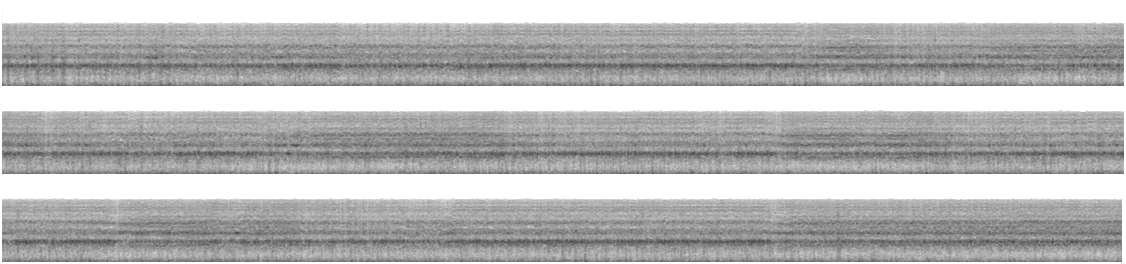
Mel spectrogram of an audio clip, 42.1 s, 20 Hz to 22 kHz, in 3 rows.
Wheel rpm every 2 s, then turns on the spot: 230, 210, 200, 220, 220, 220, 210, 220, 210, 200, 220, 220, 210, 230, 220, 210, 210, 220, 220, 200, 200.
none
